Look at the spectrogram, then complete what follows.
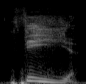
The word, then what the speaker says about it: fille: But in the word fille, which means girl, we can see that the double L is indeed pronounced like the Y in yes. Fille.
